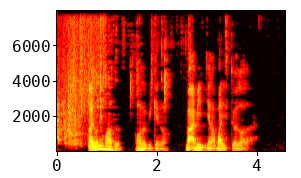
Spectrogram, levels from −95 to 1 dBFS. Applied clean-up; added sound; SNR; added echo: classical method Wiener filter.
